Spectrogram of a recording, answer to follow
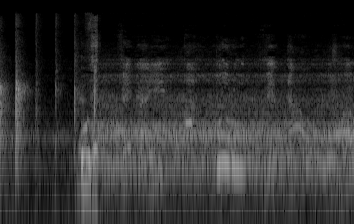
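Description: A man clapping his hands, about five quick, sharp claps within the first second, applauding a goal.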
